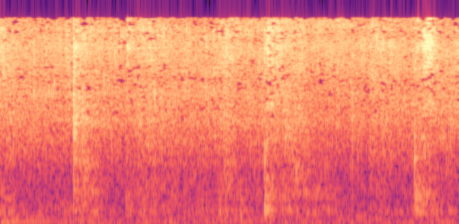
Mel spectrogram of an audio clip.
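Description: Sliced okra sizzling in hot oil in a kadai, stirred with a steel spoon that scrapes and knocks against the pan a few times over the steady sizzle.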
